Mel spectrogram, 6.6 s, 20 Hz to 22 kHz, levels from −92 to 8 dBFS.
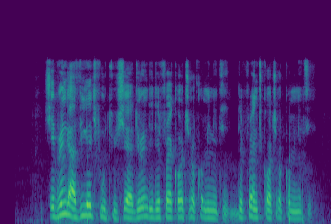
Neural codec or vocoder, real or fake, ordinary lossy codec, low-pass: none; real; Opus, 64 kbps; 7.2 kHz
